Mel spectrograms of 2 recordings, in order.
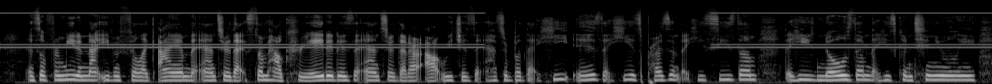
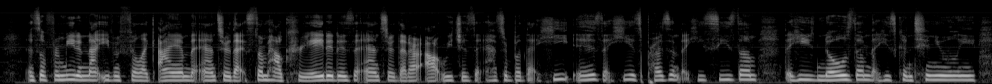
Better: second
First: high-pitched whine; loud; until 5 s and from 7 s on; 2 kHz, 6 dB below the speech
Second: high-pitched whine; faint; until 5 s and from 7 s on; 2 kHz, 35 dB below the speech

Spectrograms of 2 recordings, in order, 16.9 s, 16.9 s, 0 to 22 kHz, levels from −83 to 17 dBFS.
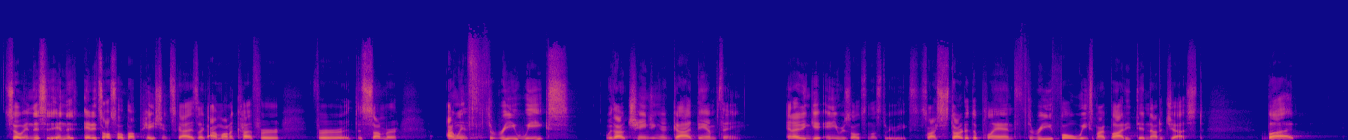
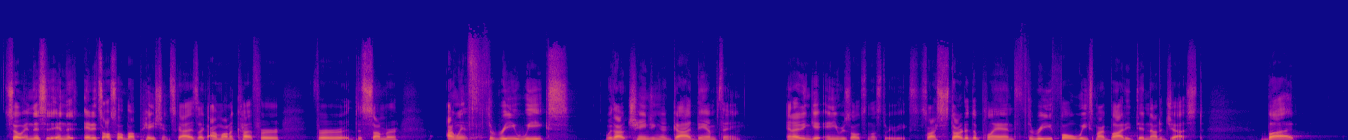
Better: second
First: thin; somewhat; fading below 300 Hz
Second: none

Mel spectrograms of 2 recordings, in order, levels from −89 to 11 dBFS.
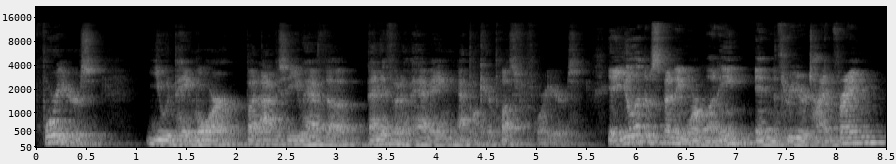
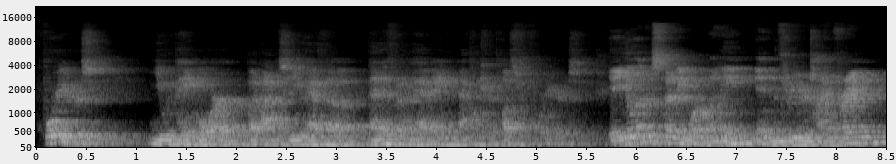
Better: first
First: room echo; slight; dies away in 0.5 s // off-mic speech; far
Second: room echo; strong; dies away in 1.2 s // off-mic speech; far

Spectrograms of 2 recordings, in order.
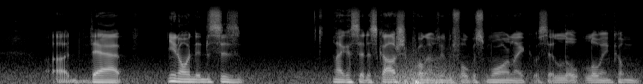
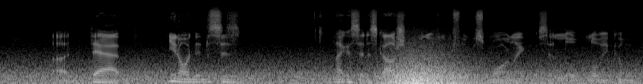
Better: first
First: wind noise on the microphone; occasional gusts; 15 dB below the speech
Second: wind noise on the microphone; heavy; 3 dB above the speech

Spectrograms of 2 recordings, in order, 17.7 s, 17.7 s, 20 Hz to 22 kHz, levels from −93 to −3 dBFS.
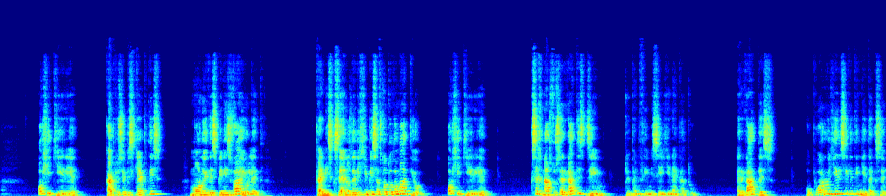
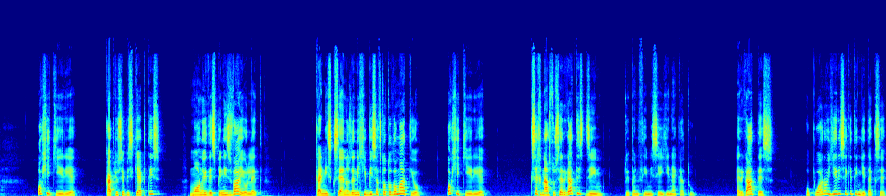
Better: second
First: off-mic speech; far // room echo; slight; dies away in 0.2 s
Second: none

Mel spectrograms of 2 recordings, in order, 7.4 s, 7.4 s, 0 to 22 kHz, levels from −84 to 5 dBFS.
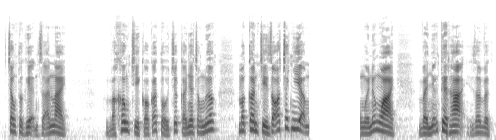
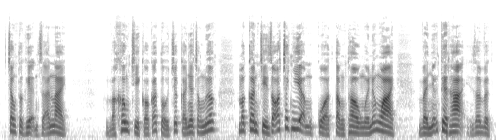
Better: second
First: audio cutting out; at 4.5 s for 1 s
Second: none

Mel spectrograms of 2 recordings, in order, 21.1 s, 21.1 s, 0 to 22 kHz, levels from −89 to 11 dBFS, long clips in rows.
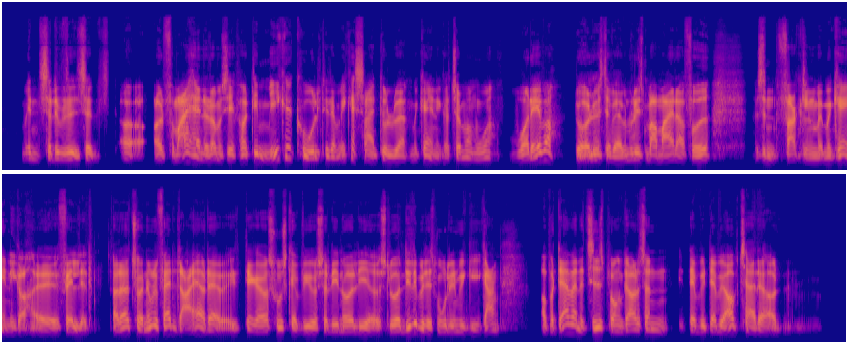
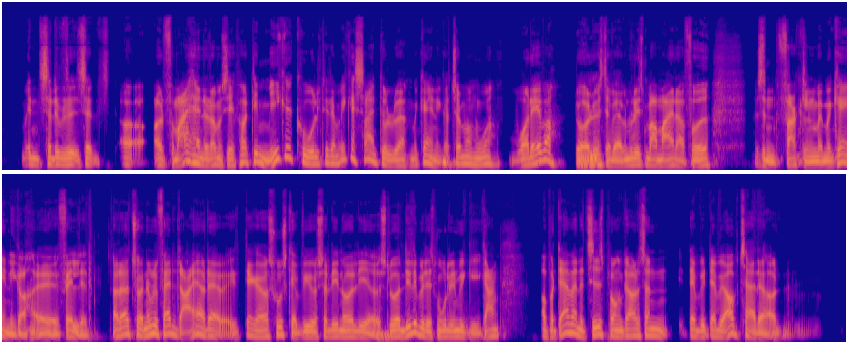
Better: second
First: thin; somewhat; fading below 250 Hz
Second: none

